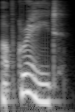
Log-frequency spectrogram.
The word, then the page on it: upgrade: British English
